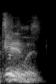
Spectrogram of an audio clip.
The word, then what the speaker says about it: Thames: Thames. Yeah. It's pronounced the Thames.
